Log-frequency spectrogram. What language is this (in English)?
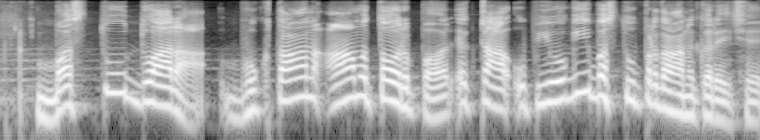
Maithili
